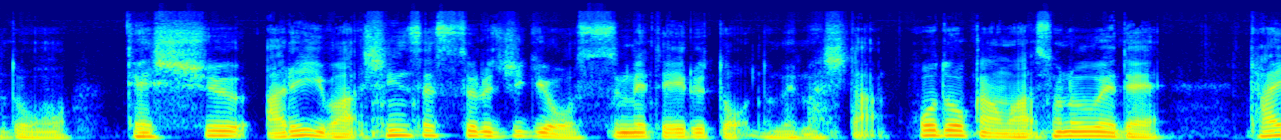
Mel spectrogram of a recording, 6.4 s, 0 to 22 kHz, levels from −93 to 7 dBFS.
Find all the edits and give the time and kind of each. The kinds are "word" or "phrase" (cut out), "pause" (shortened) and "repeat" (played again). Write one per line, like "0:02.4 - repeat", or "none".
0:04.5 - pause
